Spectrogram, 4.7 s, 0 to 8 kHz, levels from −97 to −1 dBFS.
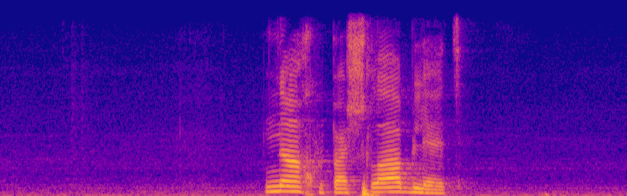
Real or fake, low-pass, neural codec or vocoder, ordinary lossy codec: real; 7.2 kHz; none; none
